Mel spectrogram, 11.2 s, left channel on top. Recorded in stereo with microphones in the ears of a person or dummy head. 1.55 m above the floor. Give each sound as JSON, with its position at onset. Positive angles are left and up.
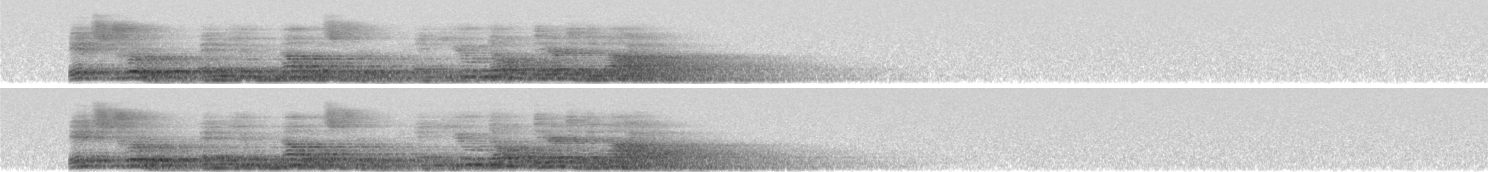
{"t": 0.5, "sound": "a man speaking", "side_deg": 10, "distance_m": 1.1}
